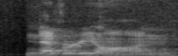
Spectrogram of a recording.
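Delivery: ordinary delivery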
